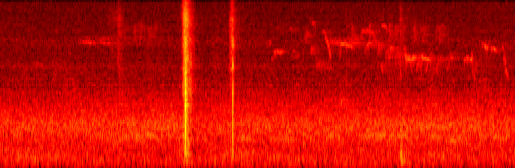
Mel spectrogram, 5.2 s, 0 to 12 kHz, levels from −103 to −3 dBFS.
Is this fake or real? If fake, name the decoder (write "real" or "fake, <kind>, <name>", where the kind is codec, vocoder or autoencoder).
fake, vocoder, Vocos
